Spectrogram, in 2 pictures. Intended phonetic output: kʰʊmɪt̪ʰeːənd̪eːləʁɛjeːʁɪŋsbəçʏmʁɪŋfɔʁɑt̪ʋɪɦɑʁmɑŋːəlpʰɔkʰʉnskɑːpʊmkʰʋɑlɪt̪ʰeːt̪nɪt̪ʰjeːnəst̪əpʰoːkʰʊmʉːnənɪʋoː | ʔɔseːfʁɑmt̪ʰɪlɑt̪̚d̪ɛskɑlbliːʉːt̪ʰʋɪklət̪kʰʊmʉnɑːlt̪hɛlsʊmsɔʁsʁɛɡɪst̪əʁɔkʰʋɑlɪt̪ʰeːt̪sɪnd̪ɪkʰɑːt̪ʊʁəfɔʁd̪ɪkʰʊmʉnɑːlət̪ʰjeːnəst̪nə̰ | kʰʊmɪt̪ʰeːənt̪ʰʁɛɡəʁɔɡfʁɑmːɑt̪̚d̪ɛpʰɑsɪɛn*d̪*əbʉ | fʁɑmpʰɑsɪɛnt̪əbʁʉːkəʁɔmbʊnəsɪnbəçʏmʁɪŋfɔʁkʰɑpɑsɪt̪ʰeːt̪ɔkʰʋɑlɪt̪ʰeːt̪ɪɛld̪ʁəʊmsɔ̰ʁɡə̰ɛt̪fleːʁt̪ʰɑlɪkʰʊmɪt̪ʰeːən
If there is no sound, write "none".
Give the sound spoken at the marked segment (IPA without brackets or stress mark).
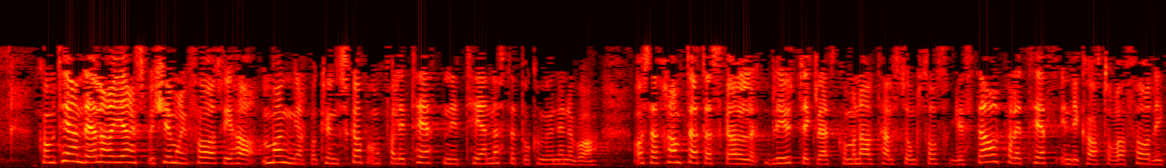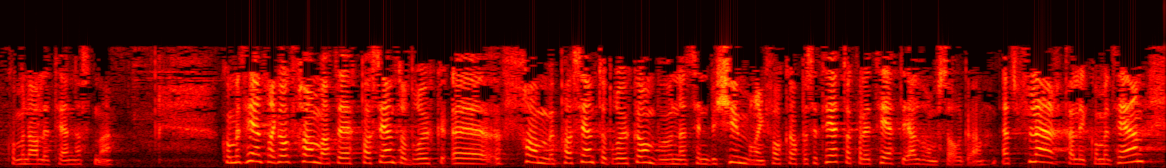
t̪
